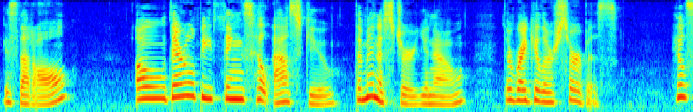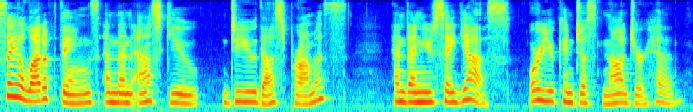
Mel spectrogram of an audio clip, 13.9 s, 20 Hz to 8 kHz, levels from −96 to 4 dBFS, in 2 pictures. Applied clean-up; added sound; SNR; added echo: none; none; none; none.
